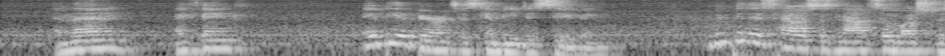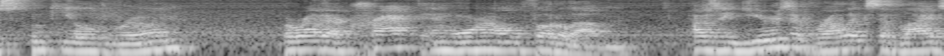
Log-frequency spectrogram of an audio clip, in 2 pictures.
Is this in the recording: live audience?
yes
